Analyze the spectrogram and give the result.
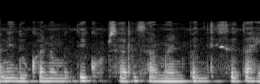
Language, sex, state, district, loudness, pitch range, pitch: Marathi, female, Maharashtra, Sindhudurg, -17 LUFS, 140-150 Hz, 145 Hz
